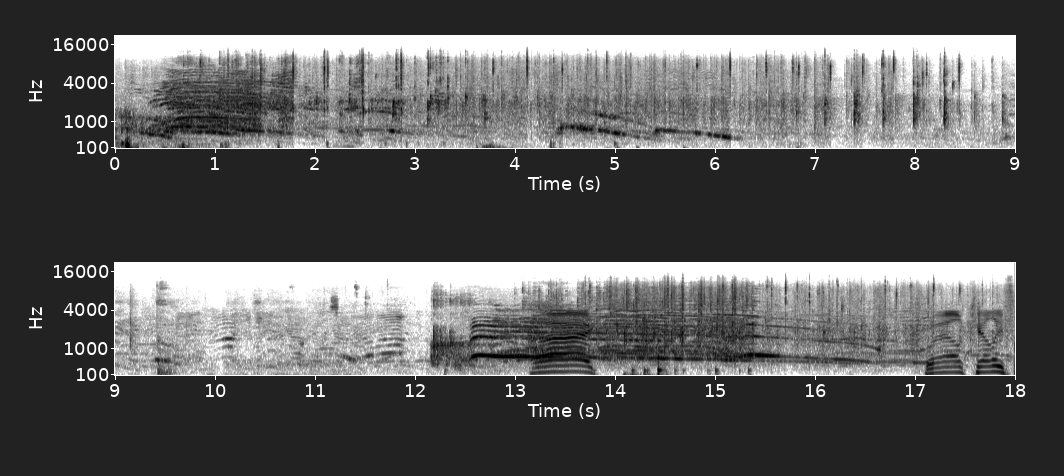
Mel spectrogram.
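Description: Bowling pins crashing for a strike about twelve seconds in, followed at once by the crowd cheering and shouting for several seconds. A shorter burst of cheering comes at the very start, and scattered claps and clatter fill the quieter stretch between.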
